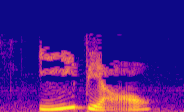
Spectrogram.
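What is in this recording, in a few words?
"仪表", Mandarin Chinese; chinese-flashcards; hsk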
